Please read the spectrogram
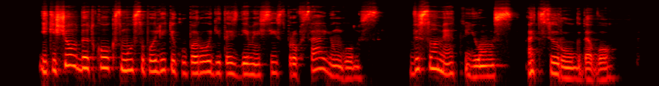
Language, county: Lithuanian, Marijampolė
